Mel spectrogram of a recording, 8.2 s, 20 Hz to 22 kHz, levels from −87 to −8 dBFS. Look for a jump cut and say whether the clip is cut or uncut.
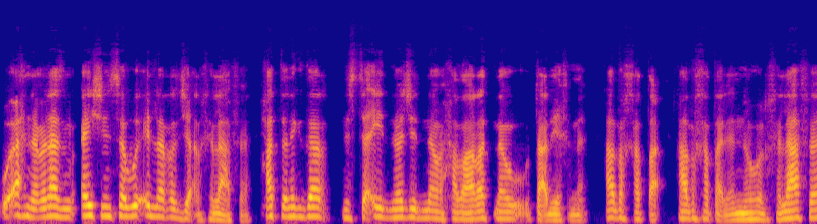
cut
